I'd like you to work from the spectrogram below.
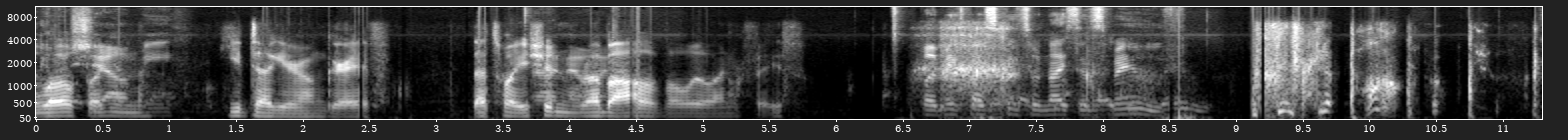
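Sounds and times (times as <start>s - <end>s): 
speech: 0.0s - 2.7s, 3.3s - 5.8s, 6.5s - 10.6s
person coughing harshly: 9.2s - 11.3s.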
